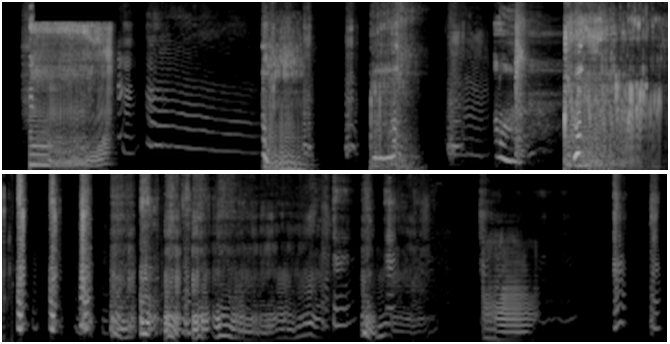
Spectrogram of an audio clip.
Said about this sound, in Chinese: 我们一来一回的放屁，互相闻对方的臭屁。房间里已经全是我们放出的恶臭气体，但我们两个都很喜欢这种感觉。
